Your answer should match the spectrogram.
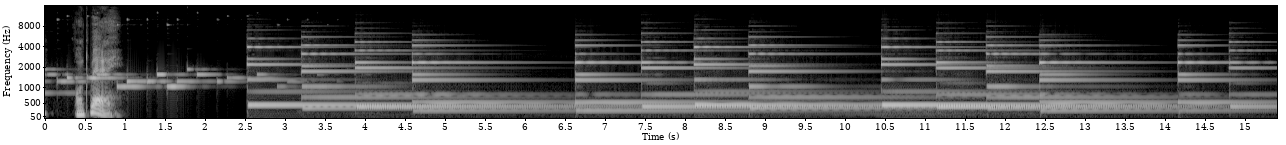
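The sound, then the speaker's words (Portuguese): A cuckoo clock chime plays a slow melody of bright, bell-like strikes, each note ringing and fading into the next, fairly loud after a brief clatter at the start. “Saudações, mas é espetacular ouvir o toque do cuco.”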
